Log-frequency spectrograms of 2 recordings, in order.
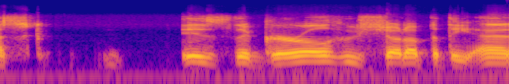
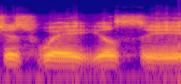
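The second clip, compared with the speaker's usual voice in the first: usual speaking voice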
